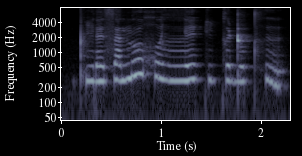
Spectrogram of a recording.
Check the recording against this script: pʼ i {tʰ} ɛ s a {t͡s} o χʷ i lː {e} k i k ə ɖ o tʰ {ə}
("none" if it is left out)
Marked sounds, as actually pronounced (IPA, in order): ɾ, n, e, ɨ

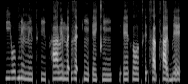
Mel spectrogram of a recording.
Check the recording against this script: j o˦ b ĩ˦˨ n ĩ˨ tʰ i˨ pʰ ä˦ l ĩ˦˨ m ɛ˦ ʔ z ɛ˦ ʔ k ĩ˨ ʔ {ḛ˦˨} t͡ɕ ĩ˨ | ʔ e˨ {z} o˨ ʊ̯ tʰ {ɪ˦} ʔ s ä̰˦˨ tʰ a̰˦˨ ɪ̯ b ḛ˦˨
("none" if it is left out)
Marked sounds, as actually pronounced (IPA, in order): e˨, θ, ɪ˦

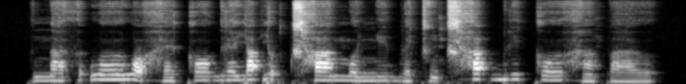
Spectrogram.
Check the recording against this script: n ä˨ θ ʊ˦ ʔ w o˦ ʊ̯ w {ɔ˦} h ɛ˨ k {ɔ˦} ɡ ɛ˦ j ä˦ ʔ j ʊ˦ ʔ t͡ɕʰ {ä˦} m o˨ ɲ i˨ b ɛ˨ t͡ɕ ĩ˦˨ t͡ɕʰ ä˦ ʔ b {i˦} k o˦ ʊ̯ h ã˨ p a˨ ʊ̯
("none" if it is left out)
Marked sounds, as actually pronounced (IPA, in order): ɔ̰˦˨, ɔ˦, ä˦, i˦

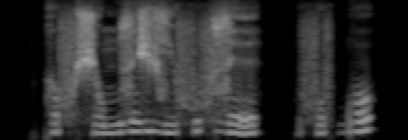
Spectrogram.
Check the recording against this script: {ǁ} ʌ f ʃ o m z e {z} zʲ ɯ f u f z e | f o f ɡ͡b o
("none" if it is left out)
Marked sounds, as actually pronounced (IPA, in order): k, ʒ

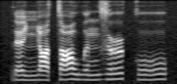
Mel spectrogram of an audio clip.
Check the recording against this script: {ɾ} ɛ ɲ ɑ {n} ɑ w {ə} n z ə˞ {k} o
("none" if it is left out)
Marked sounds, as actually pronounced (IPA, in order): ɾ, t, ə, k

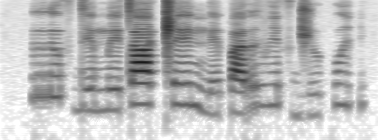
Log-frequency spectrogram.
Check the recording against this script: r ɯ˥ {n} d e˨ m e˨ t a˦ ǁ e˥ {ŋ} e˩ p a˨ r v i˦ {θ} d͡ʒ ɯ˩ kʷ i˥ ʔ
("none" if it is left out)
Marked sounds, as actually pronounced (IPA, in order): θ, ŋ, θ

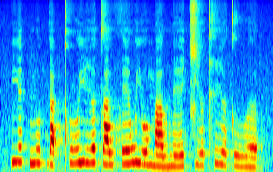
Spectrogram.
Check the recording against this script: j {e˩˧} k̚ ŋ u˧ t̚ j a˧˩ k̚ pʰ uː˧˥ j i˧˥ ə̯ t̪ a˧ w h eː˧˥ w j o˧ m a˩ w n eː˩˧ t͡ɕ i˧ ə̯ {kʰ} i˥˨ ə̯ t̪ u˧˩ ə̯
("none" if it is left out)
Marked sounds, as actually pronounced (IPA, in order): e˥˨, kʰ

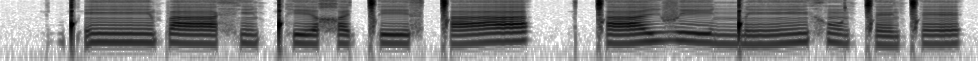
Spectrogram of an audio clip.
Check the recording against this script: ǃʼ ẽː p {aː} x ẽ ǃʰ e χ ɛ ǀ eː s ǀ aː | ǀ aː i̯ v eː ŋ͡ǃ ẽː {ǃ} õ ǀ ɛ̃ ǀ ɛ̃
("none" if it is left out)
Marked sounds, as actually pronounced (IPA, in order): aː, x

